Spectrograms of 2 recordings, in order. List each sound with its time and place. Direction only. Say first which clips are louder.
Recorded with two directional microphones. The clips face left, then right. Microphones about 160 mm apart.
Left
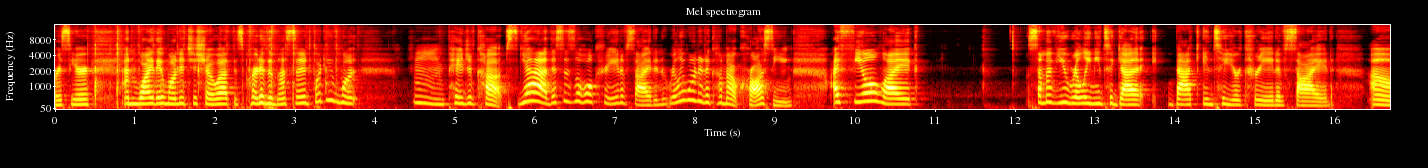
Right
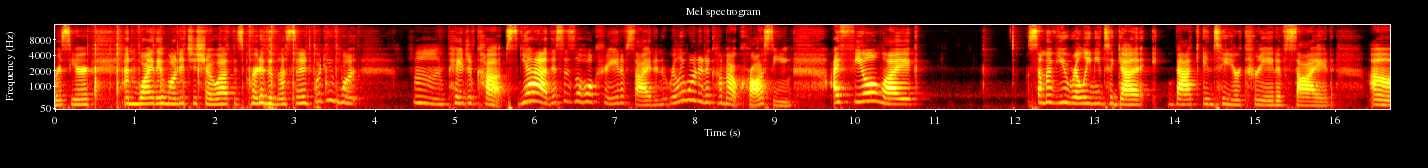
0.0 s speech: left 8 dB; 50° left (ahead or behind)
4.4 s a woman's voice: left 7 dB; 15° left (ahead or behind)
12.2 s a woman's voice: left 6 dB; 30° left (ahead or behind)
